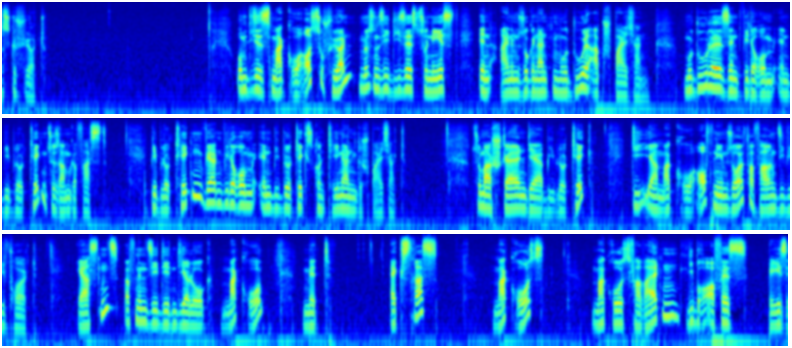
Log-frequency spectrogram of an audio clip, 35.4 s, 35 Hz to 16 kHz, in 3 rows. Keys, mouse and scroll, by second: 0.4-1.7 drag, 29.0 click.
